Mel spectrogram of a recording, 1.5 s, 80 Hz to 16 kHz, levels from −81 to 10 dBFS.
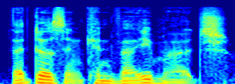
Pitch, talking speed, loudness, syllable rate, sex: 110 Hz, 165 wpm, -17 LUFS, 3.8 syllables/s, male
